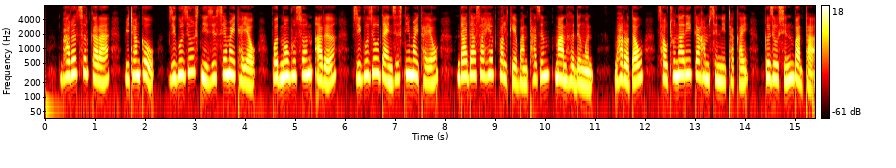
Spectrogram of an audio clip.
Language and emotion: Bodo, neutral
